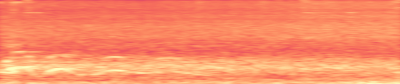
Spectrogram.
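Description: A dog whining in a high, wavering tone, over a steady low rumble.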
